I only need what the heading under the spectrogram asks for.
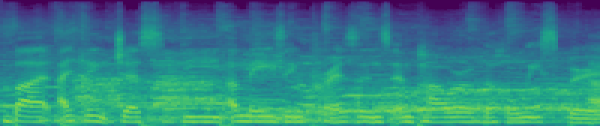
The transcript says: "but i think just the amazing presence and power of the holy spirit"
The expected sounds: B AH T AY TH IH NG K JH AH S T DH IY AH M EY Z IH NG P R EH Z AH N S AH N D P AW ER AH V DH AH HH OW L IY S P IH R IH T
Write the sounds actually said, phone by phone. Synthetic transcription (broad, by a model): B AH T AY TH IH NG K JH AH S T DH IY AH M EY Z IH NG P R EH Z AH N S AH N P AW ER AH V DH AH HH OW L IY S P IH R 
